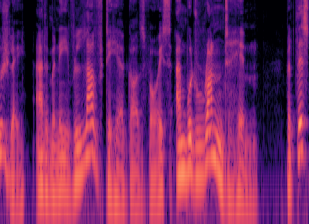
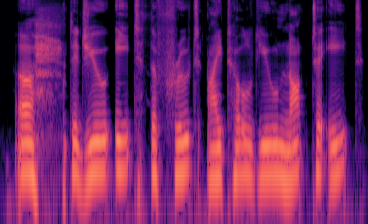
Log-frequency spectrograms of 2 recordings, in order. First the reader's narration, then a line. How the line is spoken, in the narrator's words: God asked them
